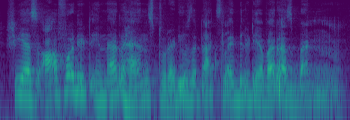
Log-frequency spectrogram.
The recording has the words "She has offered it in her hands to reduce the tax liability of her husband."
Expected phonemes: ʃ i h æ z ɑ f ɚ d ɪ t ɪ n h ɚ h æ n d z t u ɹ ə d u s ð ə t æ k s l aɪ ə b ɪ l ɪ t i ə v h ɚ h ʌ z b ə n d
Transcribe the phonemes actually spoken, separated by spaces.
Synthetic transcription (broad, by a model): ʃ i h æ z ɑ f ɚ d ɪ t ɪ n h ɚ h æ n d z t u ɹ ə d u s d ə t æ k s l aɪ ə b ɪ l ɪ t i ə v h ɚ h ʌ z b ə n d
